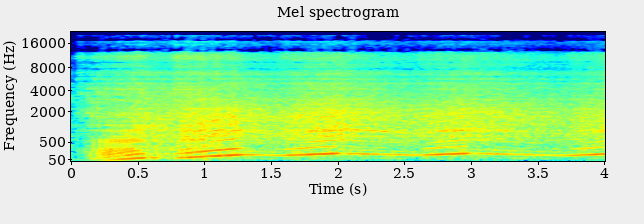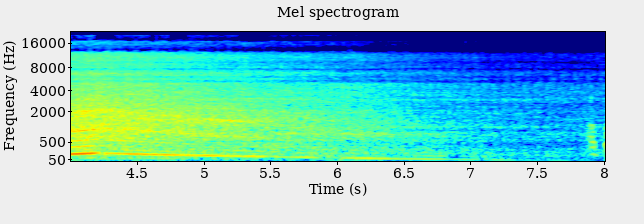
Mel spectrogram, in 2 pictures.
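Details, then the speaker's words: Mini 998 engine with K&N filter, carburettor needle replaced with a profiled used one and part-throttle fuelling set to stoichiometric across the rev range, formerly misfiring: four quick clean rev blips rising smoothly and dropping back without stumbling. "standard engine with a k n filter on it that sounds really good"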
